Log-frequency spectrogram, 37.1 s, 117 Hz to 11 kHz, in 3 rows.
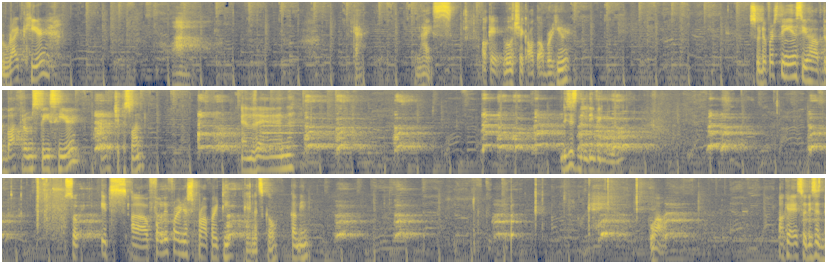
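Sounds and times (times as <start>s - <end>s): dog barking: 13.7s - 14.4s, 15.3s - 18.9s, 19.5s - 25.1s, 25.8s - 26.4s, 27.0s - 28.6s, 29.7s - 31.2s, 32.1s - 32.7s, 33.6s - 35.2s.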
